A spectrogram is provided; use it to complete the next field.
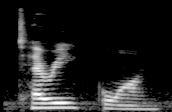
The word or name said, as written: Terry Guan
